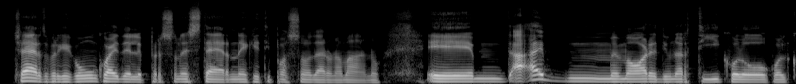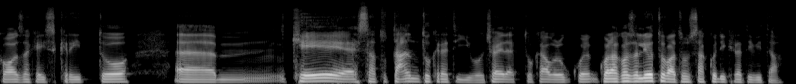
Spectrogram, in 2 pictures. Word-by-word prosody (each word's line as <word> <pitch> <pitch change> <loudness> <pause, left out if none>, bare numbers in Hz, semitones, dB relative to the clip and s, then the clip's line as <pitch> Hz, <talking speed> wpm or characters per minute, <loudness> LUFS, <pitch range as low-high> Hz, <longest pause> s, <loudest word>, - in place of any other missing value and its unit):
Certo, 150 -5 +4
perché 130 0 -2
comunque 140 +2 +1
hai 130 - +1
delle 120 -2 -2
persone 125 +1 -7
esterne 115 -1 -2
che 120 +2 -7
ti - - -14
possono 115 0 -6
dare 105 -1 -4
una 100 0 -7
mano. 100 -1 -8 0.4
Ehm, 135 0 +3
da - - +2
hai, 225 +2 +3
mhmm, 145 -6 -4
memoria 130 0 +2
di 120 - -8
un 120 - -3
articolo 120 -1 -1
o 115 0 +2
qualcosa 115 +1 -3
che 115 - -15
hai 110 - -3
scritto, 120 +3 -2 0.4
ehm, 110 -1 -3
che 145 -3 +5
è 120 - -2
stato 125 +1 -6
tanto 135 0 -2
creativo? 115 -5 -6
Cioè, 125 - -2
hai - - +1
detto: 115 0 -8
"Cavolo! 115 -2 -3
Que 120 +1 -4
quella 135 -2 +5
cosa 140 0 +5
lì 145 +2 +7
ho 155 - +12
trovato 130 -5 +3
un 125 - -1
sacco 125 +3 -3
di 120 - -2
creatività"? 110 -5 -7
120 Hz, 175 wpm, -23 LUFS, 115-135 Hz, 0.4 s, ho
